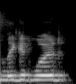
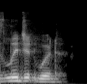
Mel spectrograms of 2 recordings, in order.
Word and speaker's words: Ligertwood: I thought it was Ligetwood but it is not. It's legit wood. – Okay. Legit wood. so it's like legit wood almost.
